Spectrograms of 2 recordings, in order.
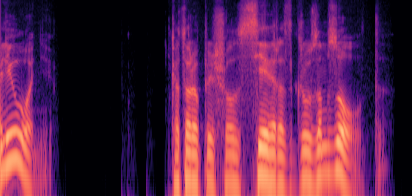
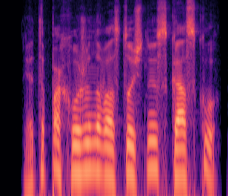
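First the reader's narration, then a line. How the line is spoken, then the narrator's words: Plain. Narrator (Russian): сказал Диего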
